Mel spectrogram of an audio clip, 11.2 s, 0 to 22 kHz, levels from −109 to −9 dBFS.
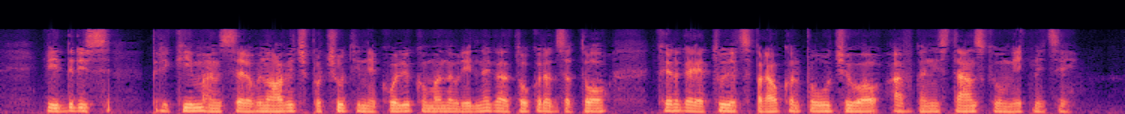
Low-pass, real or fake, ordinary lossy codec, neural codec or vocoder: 10.8 kHz; fake; AAC, 24 kbps; codec, 16 kHz in and 24 kHz out, 0.8 kbps, FocalCodec, streaming, 65536 codes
